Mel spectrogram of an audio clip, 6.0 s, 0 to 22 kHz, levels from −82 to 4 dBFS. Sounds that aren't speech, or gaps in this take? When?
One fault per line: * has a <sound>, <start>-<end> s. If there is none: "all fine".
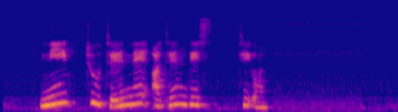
all fine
